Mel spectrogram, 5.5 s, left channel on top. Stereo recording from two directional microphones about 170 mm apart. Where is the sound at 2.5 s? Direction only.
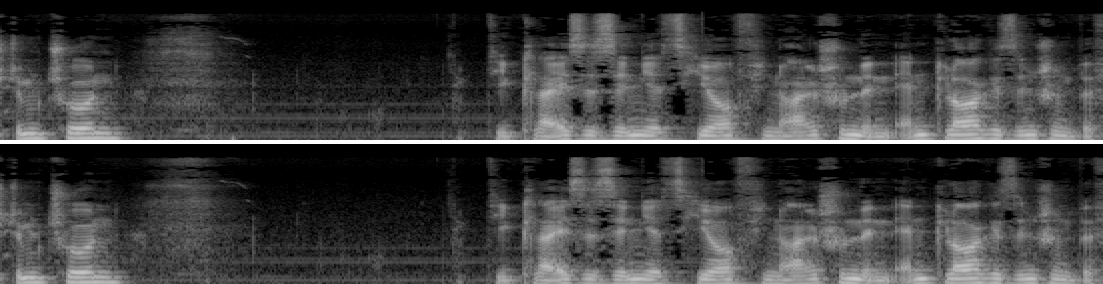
5° left (ahead or behind).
